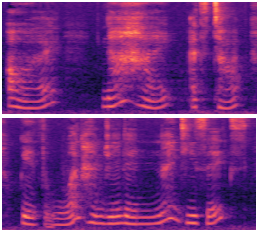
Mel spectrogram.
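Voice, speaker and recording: A woman voicing a brisk young woman who chairs a fan club meeting, speaking formally as if announcing to a group in a story. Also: mid-range voice, very animated. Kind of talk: storybook character voice.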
